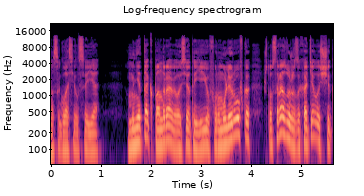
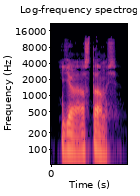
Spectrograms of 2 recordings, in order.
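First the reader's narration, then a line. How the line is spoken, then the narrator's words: Soft. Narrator (Russian): мягко сказал я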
